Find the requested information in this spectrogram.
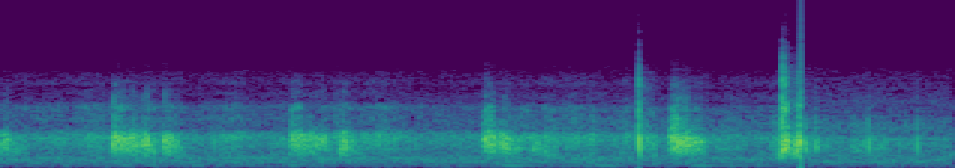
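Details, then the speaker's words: Handheld vascular Doppler over the facial arteries of the examiner's daughter (labial, facial, infraorbital, supraorbital, supratrochlear): intermittent whooshing pulses with scraping probe noise, pulsatile arterial flow showing the vessel is open. "what i'm going to show you is how i used it on my daughter to check some of the major vessels of the face i was able to doppler the superior inferior labial arteries the facial artery the infraorbital artery and the supraorbital artery as well as a superficial trochlear artery"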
